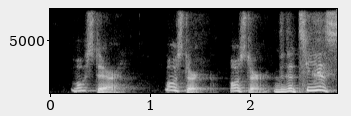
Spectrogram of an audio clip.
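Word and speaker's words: Mostert: silent it's not moisturized moister it's not yeah that tea is silent most of the air what's there what's the area i don't know it is not there that t is silent i know that for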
